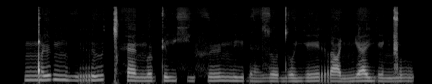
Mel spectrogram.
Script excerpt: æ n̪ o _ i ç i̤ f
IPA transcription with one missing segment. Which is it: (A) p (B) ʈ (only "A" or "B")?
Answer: B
